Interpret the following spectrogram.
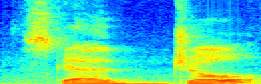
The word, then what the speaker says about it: schedule: American English schedule, we say The eh vowel, like in red, schedule, and this du makes the j sound, schedule, jul.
